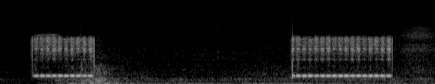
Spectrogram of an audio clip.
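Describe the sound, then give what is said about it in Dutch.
A telephone rings as a call is being placed, giving two loud trilling rings separated by a steady pause. “Zeg, zullen we nog even bellen met juffrouw Caroline? Ja, goed idee.”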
